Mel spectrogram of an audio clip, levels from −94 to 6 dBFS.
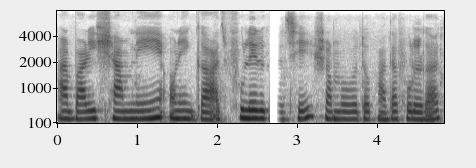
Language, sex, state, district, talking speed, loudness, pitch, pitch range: Bengali, female, Jharkhand, Jamtara, 160 wpm, -16 LUFS, 200 Hz, 195-210 Hz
